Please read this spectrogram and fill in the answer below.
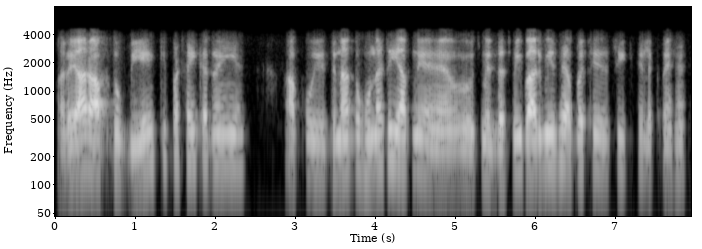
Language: Hindi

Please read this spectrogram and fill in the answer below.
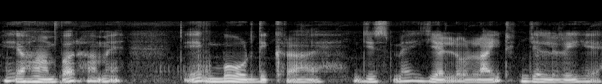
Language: Hindi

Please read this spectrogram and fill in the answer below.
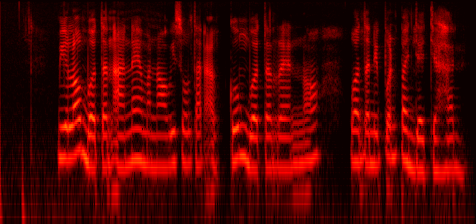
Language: Javanese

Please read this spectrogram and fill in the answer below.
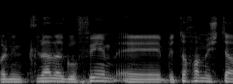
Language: Hebrew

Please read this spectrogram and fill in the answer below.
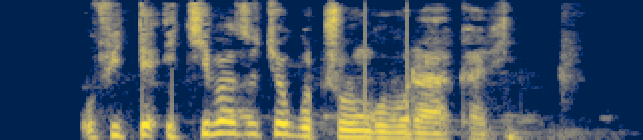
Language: Kinyarwanda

